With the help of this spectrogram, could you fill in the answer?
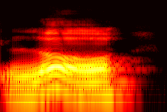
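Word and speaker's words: לוא: specific vowel here and the vowel that I know that the VAV is associated with is o or uh and so I pronounce this here as Lo knowing that the word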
